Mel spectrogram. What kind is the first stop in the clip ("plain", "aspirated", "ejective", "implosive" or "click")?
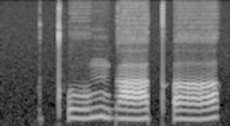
ejective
